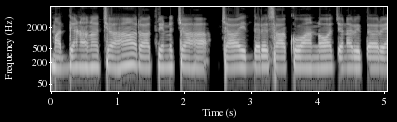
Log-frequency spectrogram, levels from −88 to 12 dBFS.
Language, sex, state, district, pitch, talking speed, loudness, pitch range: Kannada, male, Karnataka, Gulbarga, 150 Hz, 105 wpm, -14 LUFS, 145-155 Hz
